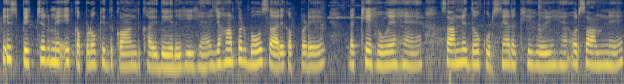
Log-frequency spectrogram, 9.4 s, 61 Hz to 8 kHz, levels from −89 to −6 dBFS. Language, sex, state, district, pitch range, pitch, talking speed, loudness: Hindi, female, Punjab, Kapurthala, 185-215 Hz, 195 Hz, 175 wpm, -17 LUFS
